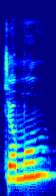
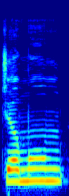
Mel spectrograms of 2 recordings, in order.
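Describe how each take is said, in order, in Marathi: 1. 'mu' मधील स्वर ह्रस्व आहे. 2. 'mu' मधील स्वर दीर्घ आहे. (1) "नहीं" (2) "ये मु दीर्घ"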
